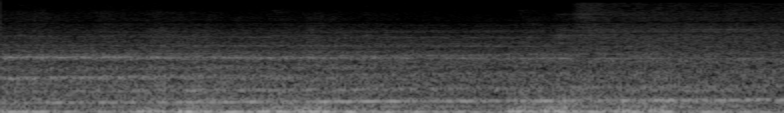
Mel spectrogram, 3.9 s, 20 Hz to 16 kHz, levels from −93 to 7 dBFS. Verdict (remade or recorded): recorded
